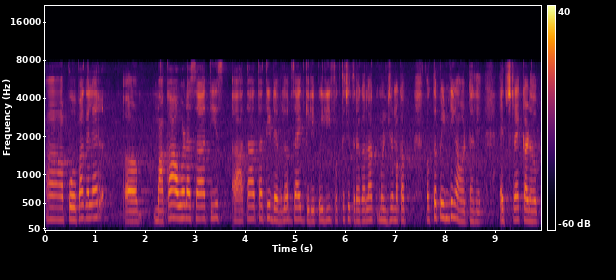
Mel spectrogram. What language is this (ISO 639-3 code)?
kok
